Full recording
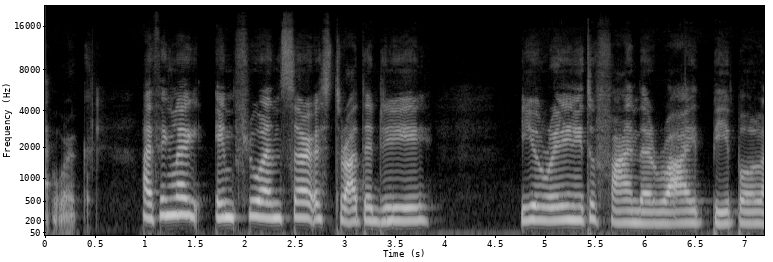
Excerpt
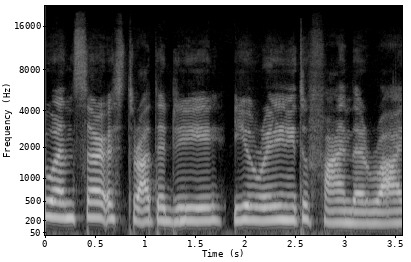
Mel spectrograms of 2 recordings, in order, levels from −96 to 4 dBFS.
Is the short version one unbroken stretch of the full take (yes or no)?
no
